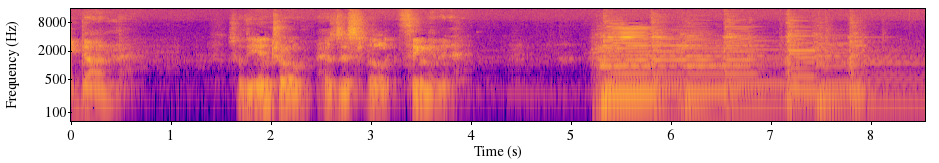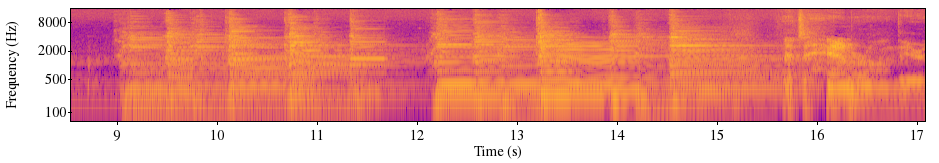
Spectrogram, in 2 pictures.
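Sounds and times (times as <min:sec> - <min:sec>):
fingerpicked acoustic guitar: 0:04.4 - 0:17.0.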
